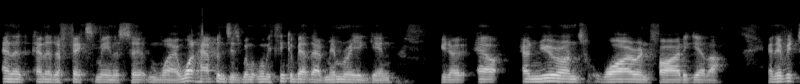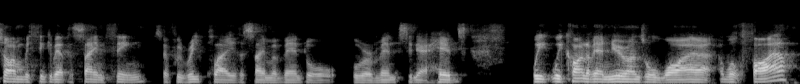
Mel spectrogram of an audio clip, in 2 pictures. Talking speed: 230 wpm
